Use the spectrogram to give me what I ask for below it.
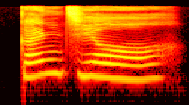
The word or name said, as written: gan1 jing4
